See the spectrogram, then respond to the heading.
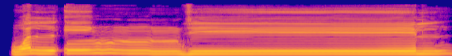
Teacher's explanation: ইকফা গুন্নাহ নুন সাকিনের পরে ইকফার হরফ জিম আসছে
